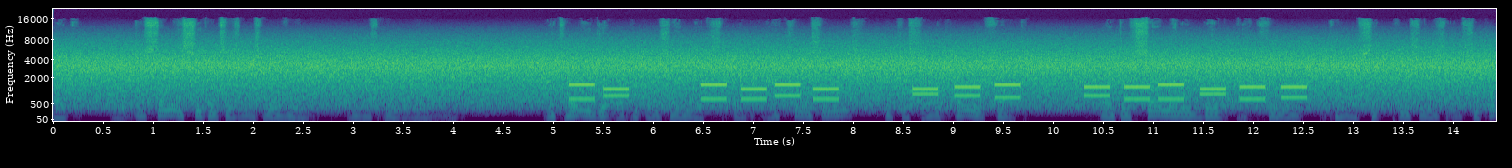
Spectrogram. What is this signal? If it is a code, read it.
DTMF, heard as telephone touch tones, dialled by hand, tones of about 260 ms, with radio hiss and speech in English. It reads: 37 3191 *86 823*25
